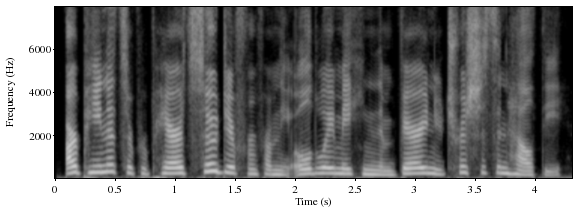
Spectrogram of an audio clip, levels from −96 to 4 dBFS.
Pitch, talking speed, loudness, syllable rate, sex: 235 Hz, 225 wpm, -23 LUFS, 6.7 syllables/s, female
